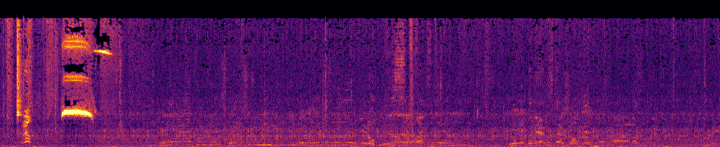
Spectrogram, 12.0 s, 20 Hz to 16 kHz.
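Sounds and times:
high-pitched whistle blast: 1.0s - 1.9s
background voices: 2.2s - 12.0s.

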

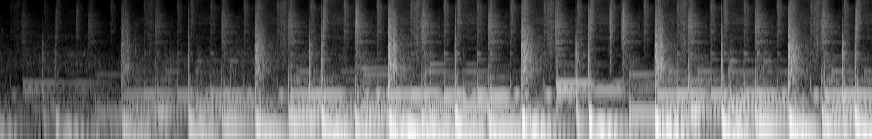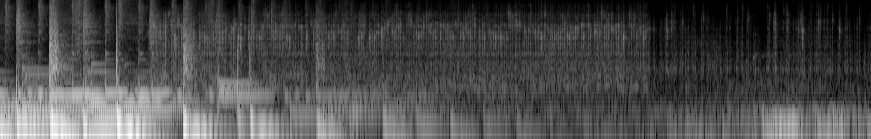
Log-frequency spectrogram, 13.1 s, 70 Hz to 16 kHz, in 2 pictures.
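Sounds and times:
background music with steady beat: 0.0s - 11.1s
oil streaming into drain pan: 7.7s - 13.0s.

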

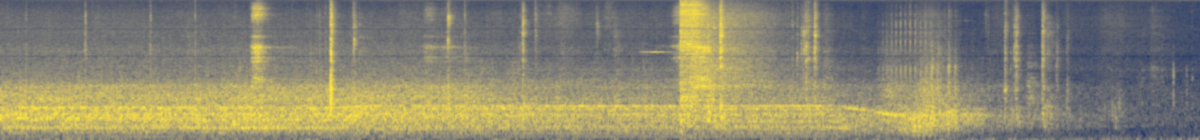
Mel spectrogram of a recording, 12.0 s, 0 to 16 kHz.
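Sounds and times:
bus interior running noise: 0.0s - 11.3s
clicks: 0.2s - 10.8s
compressed-air hiss: 2.4s - 3.1s, 3.8s - 8.8s.

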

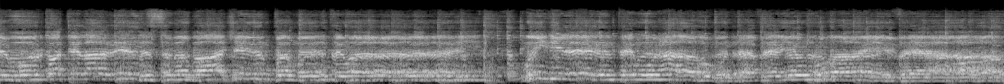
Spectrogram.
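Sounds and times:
amplified folk accompaniment: 0.0s - 10.0s
male vocal trio singing: 0.0s - 10.0s.

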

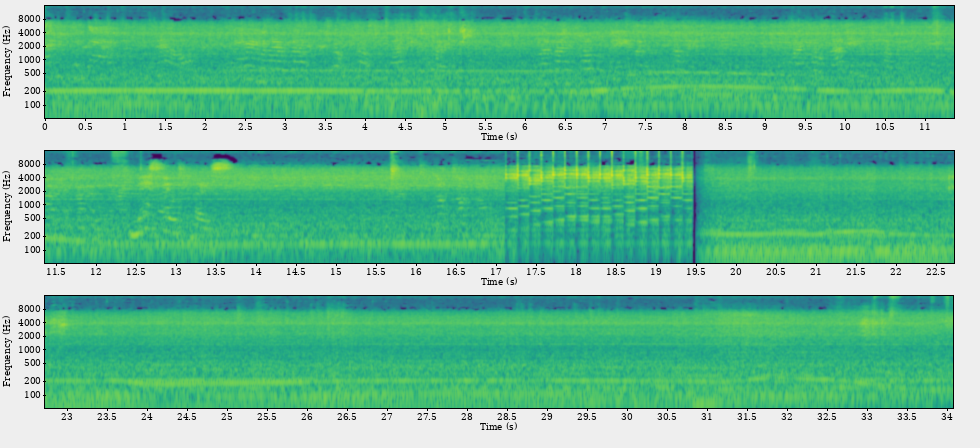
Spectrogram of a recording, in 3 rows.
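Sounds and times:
faint passenger chatter: 0.0s - 8.6s, 9.2s - 17.2s
bus driveline drone: 0.0s - 34.0s
low road rumble: 0.0s - 34.0s.

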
